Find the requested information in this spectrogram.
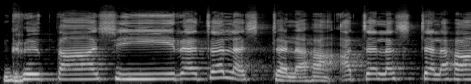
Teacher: അപ്പോൾ അവിടെ രേഭം വന്നു. വിസർഗത്തിന് മുന്നേ ഇകാരകവും വിസർഗശേഷം അകാരവും സ്വരാക്ഷരവും വന്നതുകൊണ്ട് അവിടെ രേഭം എർ വന്നു · ഗൃതാ ത പറയണം ഗൃ ഘോഷമാണ്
